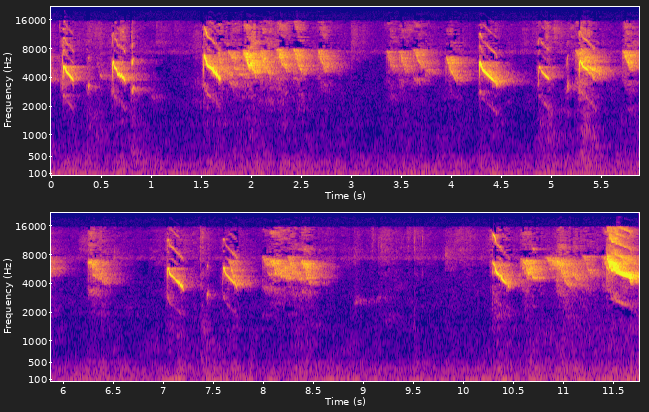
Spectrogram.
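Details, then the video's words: Settled untulan female Oriental white-eye calling to males; a softer, busy run of quick buzzy high notes and falling chirps, bunched in rapid bursts with short pauses, low hum behind. "Untulan Betina Mapan Memanggil Jantan Perangsang Ngalas Burung Pleci Bahan"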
